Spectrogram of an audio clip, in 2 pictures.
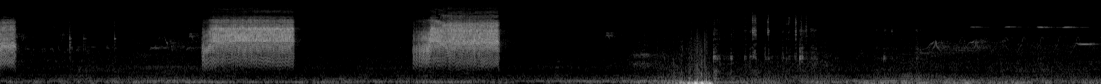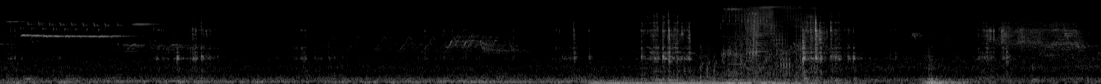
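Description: Songbirds chirping: a few short, thin whistled notes and chirps about halfway through. Two loud bursts of hissy noise come in the first five seconds, another longer stretch near the end, and soft low thumps twice.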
